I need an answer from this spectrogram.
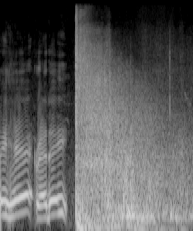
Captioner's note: shotgun blast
